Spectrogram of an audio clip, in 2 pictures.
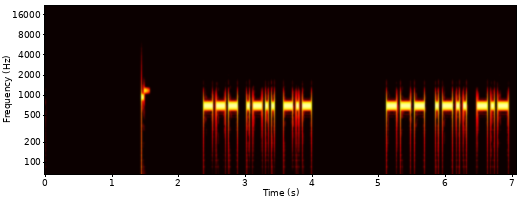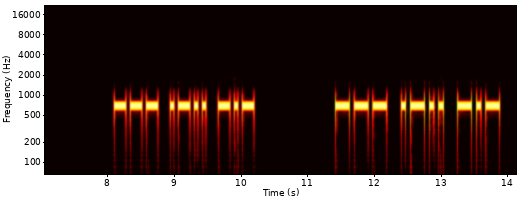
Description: Morse code, heard as a keyed tone, about 22 wpm, 700 Hz. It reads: OLK OLK OLK OLK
